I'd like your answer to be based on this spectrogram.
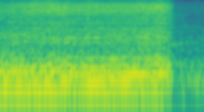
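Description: A car with a very large exhaust revs in a steady, loud, close drone for over a second before cutting off abruptly, leaving faint low rumble.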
